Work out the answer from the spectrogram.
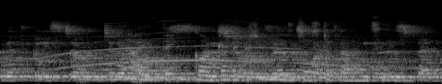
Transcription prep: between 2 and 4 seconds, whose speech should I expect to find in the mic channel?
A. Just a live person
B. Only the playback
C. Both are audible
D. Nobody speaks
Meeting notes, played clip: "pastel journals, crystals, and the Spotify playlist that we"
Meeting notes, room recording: C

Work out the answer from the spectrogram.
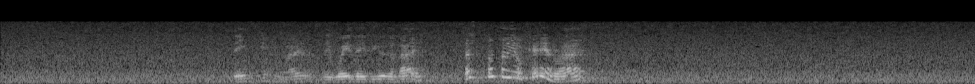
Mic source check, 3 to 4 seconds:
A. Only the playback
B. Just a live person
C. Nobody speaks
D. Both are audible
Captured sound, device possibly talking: B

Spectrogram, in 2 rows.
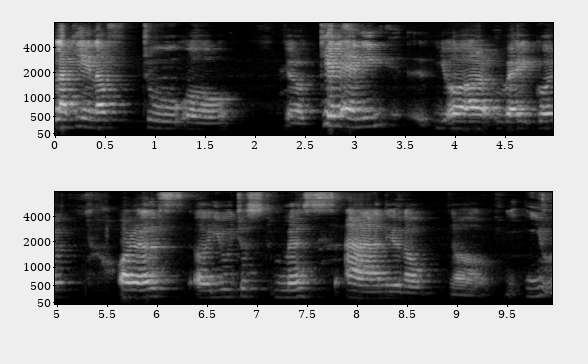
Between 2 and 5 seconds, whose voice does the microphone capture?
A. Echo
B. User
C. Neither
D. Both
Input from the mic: A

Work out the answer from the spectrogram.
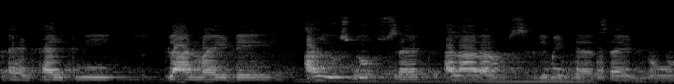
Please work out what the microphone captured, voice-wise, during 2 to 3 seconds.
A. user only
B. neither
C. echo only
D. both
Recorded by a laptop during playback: C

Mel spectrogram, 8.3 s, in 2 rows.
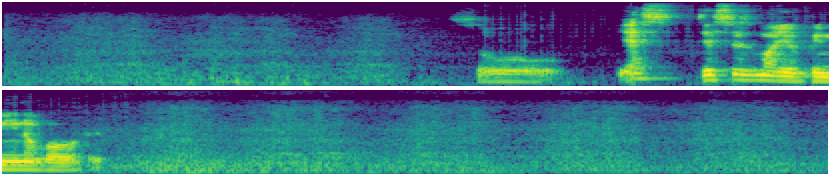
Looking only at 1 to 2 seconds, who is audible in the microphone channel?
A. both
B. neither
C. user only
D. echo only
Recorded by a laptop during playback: B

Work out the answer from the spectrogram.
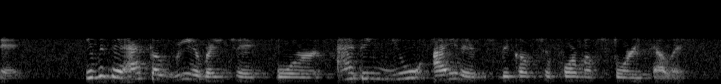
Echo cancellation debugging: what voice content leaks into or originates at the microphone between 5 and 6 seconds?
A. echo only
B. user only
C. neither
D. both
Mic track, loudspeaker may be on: A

